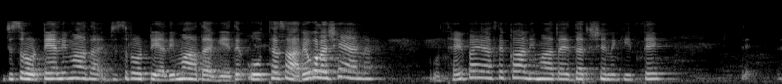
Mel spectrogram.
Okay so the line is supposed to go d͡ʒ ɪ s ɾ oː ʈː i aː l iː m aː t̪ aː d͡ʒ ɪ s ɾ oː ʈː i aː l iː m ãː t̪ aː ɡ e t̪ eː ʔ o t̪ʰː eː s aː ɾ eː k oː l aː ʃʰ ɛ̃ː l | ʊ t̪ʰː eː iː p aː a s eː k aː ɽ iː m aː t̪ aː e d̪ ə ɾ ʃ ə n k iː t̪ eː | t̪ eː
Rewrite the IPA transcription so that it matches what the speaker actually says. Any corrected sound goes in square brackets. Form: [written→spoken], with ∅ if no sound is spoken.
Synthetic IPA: d͡ʒ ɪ s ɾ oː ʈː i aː l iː m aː t̪ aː d͡ʒ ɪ s ɾ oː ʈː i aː l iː m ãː t̪ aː ɡ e t̪ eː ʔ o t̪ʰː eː s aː ɾ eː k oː l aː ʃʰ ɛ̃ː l | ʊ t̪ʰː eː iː p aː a s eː k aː [ɽ→l] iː m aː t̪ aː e d̪ ə ɾ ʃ ə n k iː t̪ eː | t̪ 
